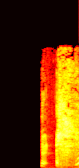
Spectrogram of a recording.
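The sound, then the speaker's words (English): A sneeze bursts out after half a second of silence: a quick sharp intake, then a loud, breathy explosive blast that trails off. “Bless you.”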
